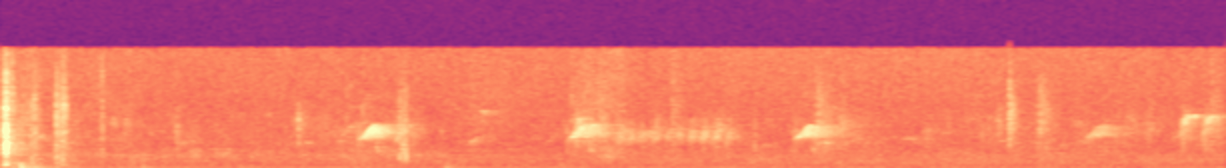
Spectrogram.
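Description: A bird calling in short, high chirps, five of them at even intervals of about a second and a half, over a low steady hum that fades out about halfway through.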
